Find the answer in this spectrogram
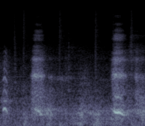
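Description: A person's short breathy non-word vocal sounds, three in all: one at the very start, one about half a second in, and the loudest near the end.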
